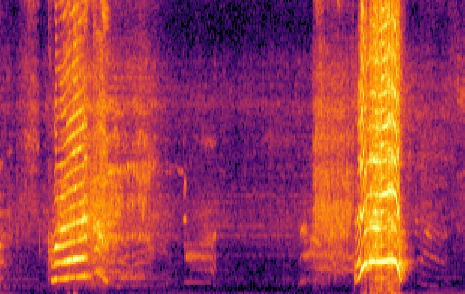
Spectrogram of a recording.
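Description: A woman cries out twice in shock: a short rising-and-falling cry about a second in, then a loud, high-pitched scream held for about half a second near the end.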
